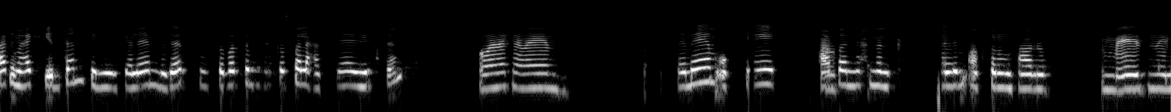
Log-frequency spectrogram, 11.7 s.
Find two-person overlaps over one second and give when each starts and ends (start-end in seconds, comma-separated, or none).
none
